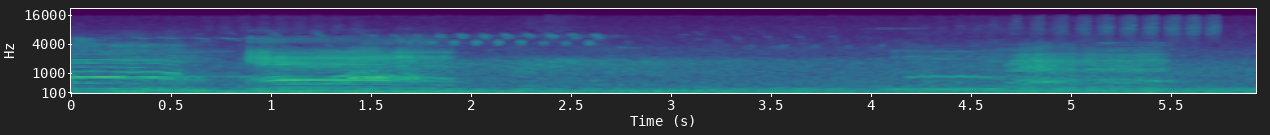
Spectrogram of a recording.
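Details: Sheep, ewes with their lambs, in a field in the Hampshire countryside, captured in stereo beside a hedge: three quavering bleats in six seconds, one long and tremulous, over a constant low hum.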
